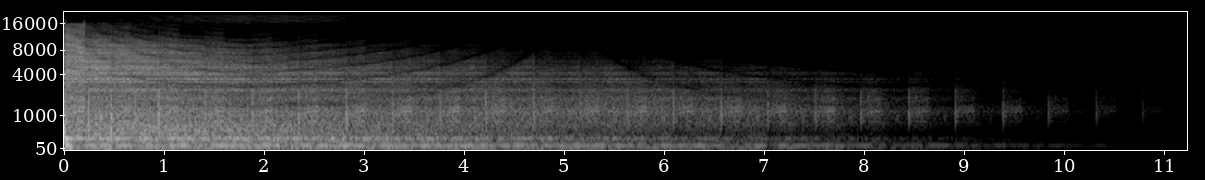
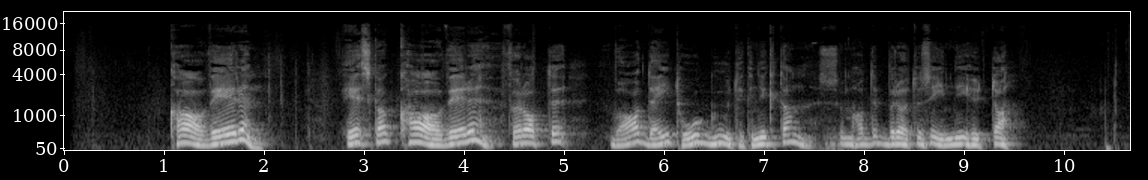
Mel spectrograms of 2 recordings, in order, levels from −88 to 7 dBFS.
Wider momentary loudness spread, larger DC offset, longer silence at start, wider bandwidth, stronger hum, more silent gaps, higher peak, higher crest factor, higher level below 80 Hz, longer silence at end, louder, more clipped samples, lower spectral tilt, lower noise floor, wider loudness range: first, 24 LU vs 11 LU; neither; second, 0 s vs 1.05 s; first, over 20 kHz vs 10.5 kHz; neither; neither; second, -8 dBFS vs -4 dBFS; first, 24 dB vs 18 dB; about the same, -50 dBFS vs -52 dBFS; first, 3.1 s vs 0.2 s; second, -29 LUFS vs -22 LUFS; neither; second, -3 dB/octave vs -8 dB/octave; first, -80 dBFS vs -62 dBFS; first, 23 LU vs 4 LU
